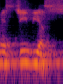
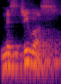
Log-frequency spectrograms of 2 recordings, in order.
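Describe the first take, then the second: First: The word is said with four syllables. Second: The word is said with three syllables. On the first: The speaker calls it wrong. "Miss pronounce किया जाता है" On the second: The speaker calls it right. "Correct प्रोनाउंसिएशन"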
